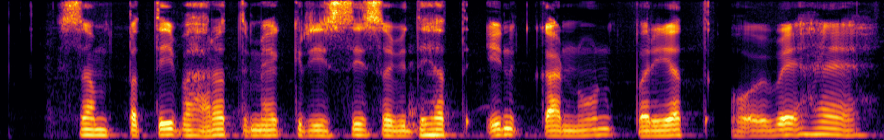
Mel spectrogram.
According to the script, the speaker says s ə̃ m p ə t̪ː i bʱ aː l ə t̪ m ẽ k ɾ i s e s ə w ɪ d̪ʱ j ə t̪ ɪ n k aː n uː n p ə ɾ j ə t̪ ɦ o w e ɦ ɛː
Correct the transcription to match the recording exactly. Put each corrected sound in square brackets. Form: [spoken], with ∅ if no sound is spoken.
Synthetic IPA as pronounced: s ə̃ m p ə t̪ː i bʱ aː [ɾ] ə t̪ m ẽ k ɾ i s [i] s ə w ɪ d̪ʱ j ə t̪ ɪ n k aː n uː n p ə ɾ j ə t̪ ɦ o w e ɦ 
